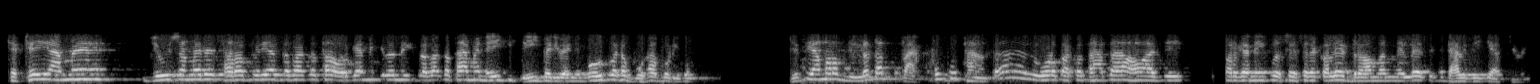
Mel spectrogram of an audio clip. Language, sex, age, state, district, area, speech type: Odia, male, 45-60, Odisha, Khordha, rural, conversation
